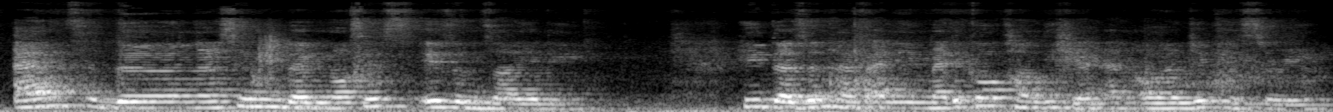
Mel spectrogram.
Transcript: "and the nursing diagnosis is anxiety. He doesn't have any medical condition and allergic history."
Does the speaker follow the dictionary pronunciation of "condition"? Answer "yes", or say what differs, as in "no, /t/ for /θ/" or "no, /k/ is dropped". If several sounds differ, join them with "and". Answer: yes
